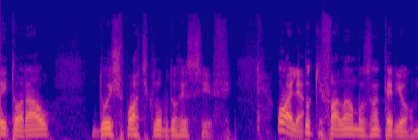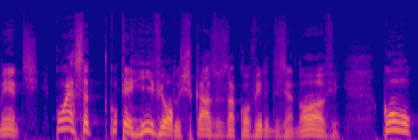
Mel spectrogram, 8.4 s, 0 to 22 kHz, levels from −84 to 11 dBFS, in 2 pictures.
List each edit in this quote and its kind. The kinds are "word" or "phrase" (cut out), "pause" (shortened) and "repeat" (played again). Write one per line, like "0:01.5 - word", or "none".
0:03.0 - phrase
0:04.6 - pause
0:05.3 - word
0:05.9 - word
